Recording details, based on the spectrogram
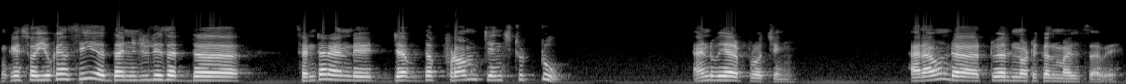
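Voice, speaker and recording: Higher-pitched man, muffled mic. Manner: halting, explanatory, thinking aloud. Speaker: flight simulator instructor. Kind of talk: informal tutorial commentary while flying a simulator.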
